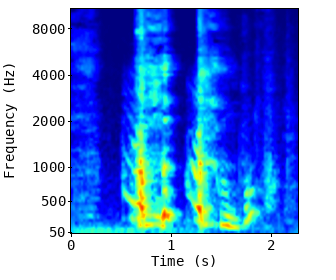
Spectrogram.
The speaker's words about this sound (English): shit got me coughing over here.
